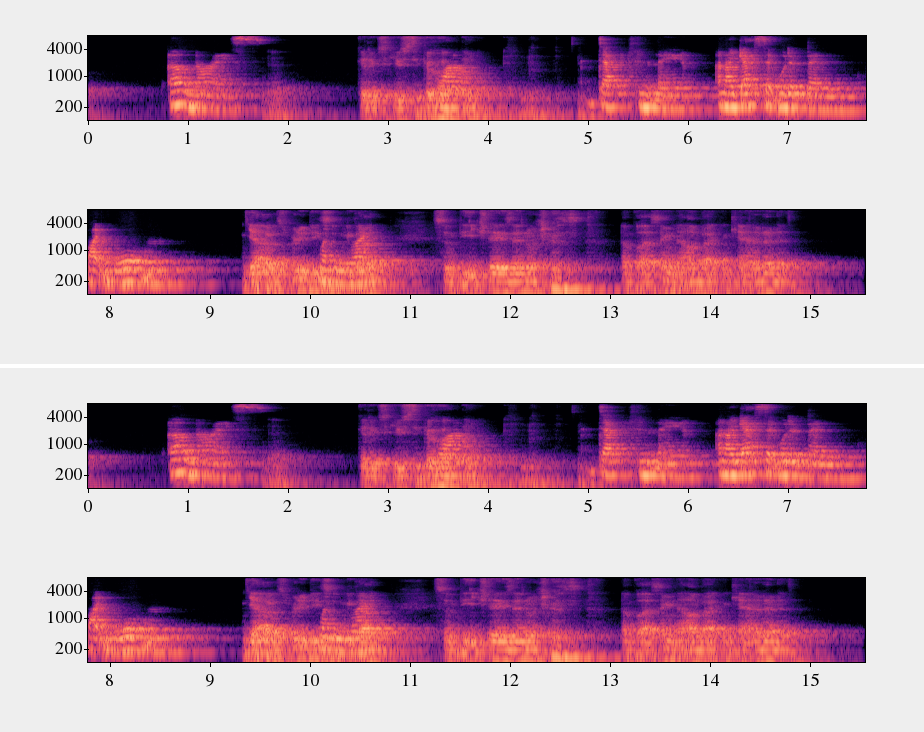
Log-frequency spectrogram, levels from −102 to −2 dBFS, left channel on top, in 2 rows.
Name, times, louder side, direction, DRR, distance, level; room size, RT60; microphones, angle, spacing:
voice 1, 0.8-1.4 3.5-3.9 5.1-6.0 6.3-8.5 10.1-10.7, left 1 dB, 35° left, 0 dB, 0.4 m, -25 dB
voice 2, 2.7-3.9 4.3-4.5 9.3-10.7 11.3-12.7 13.1-14.8, equal, 85° left, -3 dB, 1.2 m, -28 dB
3.8 x 2.4 x 2.5 m, 1.0 s
head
